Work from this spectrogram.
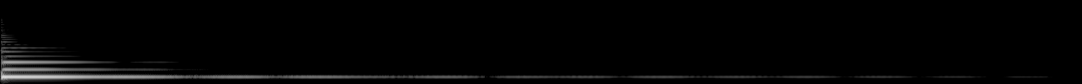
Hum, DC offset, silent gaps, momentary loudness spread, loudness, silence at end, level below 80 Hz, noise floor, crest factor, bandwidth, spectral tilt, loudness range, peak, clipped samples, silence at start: none; under 0.1%; none; 31 LU; -20 LUFS; 8.3 s; under -90 dBFS; -74 dBFS; 20 dB; 3 kHz; -7 dB/octave; 28 LU; -6 dBFS; under 0.1%; 0 s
